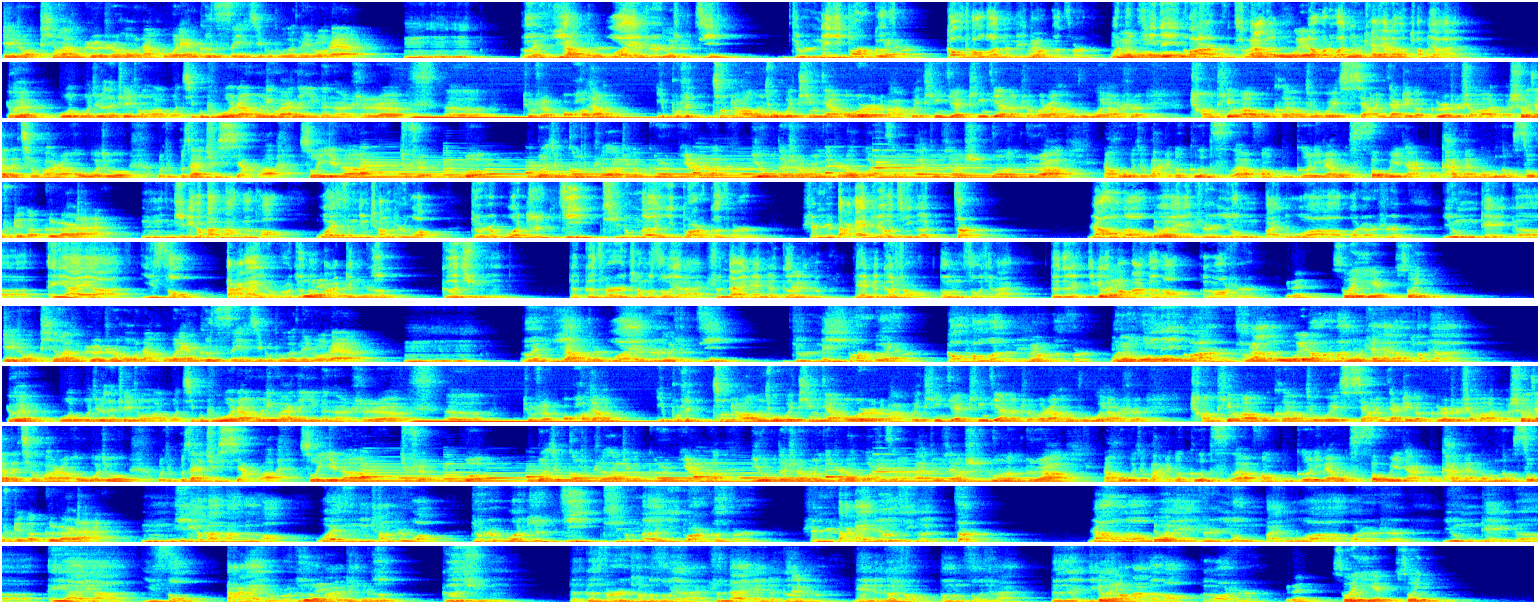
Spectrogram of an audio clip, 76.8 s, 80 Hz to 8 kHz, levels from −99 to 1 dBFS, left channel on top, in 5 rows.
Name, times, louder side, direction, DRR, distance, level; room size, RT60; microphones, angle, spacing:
voice 1, 0.0-3.6 5.3-6.0 6.6-7.2 8.7-9.0 10.2-10.4 11.1-12.0 12.4-14.0 15.4-20.2 20.6-21.5 21.9-26.9 27.2-34.5 34.7-35.0 35.3-35.6 36.0-37.9 38.2-41.4 41.7-47.1 57.6-57.8 64.4-65.2 69.3-69.5 72.4-72.7 74.3-74.5 74.8-75.7, equal, 15° left, 1 dB, 2.5 m, -22 dB
voice 2, 4.0-4.8 5.2-7.3 7.8-9.1 9.4-14.7 47.5-48.9 49.2-50.4 50.8-53.6 54.1-55.9 56.9-60.2 60.5-63.4 63.7-65.4 65.8-66.5 67.1-71.6 71.9-74.0 74.9-75.2, left 1 dB, 70° left, 6 dB, 1.4 m, -27 dB
sound 1, 19.4-30.2, right 1 dB, 55° left, 5.7 m, -26 dB
Piano, 34.3-41.1, equal, 35° left, 1.3 m, -26 dB
16.0 x 8.7 x 5.3 m, 0.76 s
head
